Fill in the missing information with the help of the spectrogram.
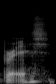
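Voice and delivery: "British" with the T left out; "British" with a catch in place of the T; dropped T. Shown as a demonstration. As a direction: say "British" as "Bri'ish", like most British people. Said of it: "most of us would actually say it".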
